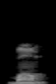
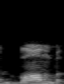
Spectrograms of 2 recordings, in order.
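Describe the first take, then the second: First: The final B sound is silent. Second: The final B sound is pronounced. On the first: The speaker calls it right. "it is pronounced bomb. That B is silent" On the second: The speaker calls it wrong. "We in India, newspapers"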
